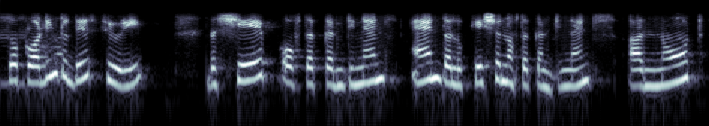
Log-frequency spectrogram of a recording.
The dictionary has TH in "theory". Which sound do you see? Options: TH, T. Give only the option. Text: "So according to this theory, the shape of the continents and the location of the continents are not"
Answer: T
